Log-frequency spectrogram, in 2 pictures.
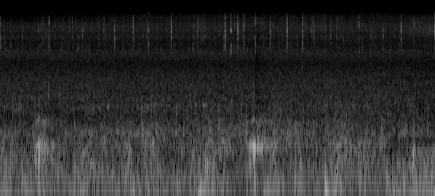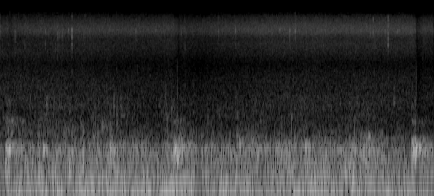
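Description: Underwater noise heard through a camera's waterproof housing: a muffled low rumble of moving water with sparse faint crackling clicks, growing louder about halfway through.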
